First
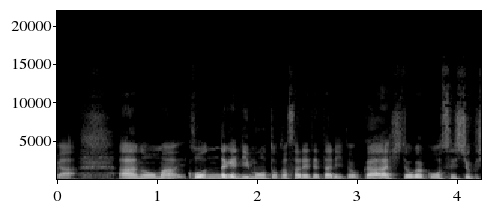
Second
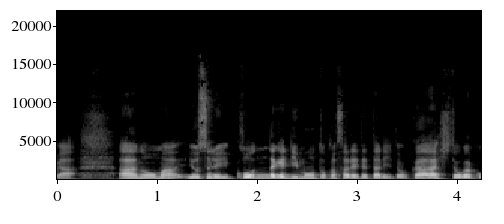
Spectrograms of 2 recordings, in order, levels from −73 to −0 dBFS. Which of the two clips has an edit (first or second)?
first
